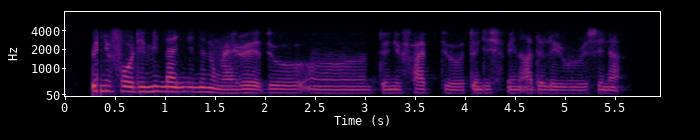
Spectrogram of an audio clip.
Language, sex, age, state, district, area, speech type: Manipuri, male, 18-30, Manipur, Chandel, rural, conversation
